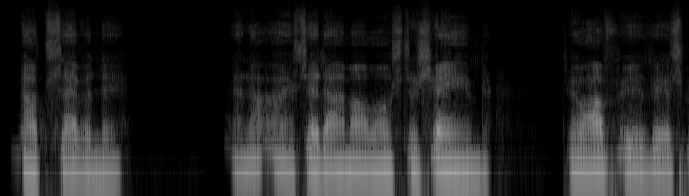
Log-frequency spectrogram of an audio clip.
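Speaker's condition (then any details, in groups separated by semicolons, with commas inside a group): Multiple sclerosis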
